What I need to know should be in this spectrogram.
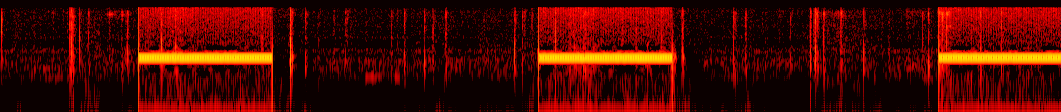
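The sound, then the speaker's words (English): Three long, steady telephone tones ring out on an outgoing call, each lasting about two seconds and separated by even pauses of roughly four seconds. Faint clicks and ticks sit in the quiet gaps between them. “I'm gonna call him right now, so we're dialing him live on the air right now.”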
